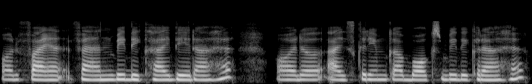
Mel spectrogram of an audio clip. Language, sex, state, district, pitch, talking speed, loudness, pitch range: Hindi, female, Gujarat, Valsad, 220 Hz, 170 wpm, -17 LUFS, 210-225 Hz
